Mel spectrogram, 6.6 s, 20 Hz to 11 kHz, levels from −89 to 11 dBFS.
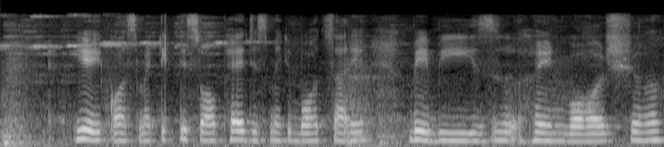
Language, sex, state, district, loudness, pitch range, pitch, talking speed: Hindi, male, Rajasthan, Bikaner, -17 LUFS, 175-190 Hz, 180 Hz, 115 wpm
